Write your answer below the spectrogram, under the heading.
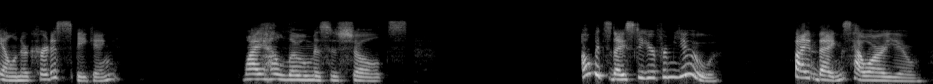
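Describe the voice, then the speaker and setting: A woman plays a courteous bank secretary chatting on the phone. Her pitch moves in a very lively way at a medium height, and the online recording is a little dull. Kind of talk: musical theatre table read.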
